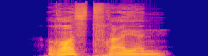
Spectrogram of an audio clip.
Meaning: inflection of rostfrei: 1. strong genitive masculine/neuter singular 2. weak/mixed genitive/dative all-gender singular 3. strong/weak/mixed accusative masculine singular 4. strong dative plural
- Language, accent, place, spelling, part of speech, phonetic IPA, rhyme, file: German, Germany, Berlin, rostfreien, adjective, [ˈʁɔstfʁaɪ̯ən], -ɔstfʁaɪ̯ən, De-rostfreien.ogg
